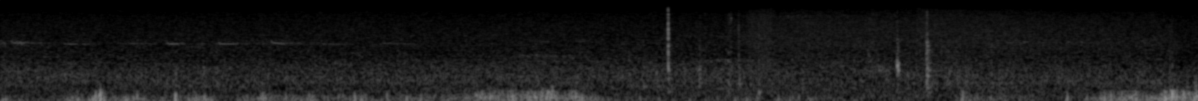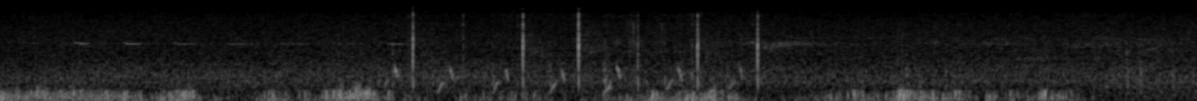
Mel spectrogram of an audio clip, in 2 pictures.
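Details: Gusty wind rumble and microphone buffeting, with a few sharp clicks and knocks and no animal voices.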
